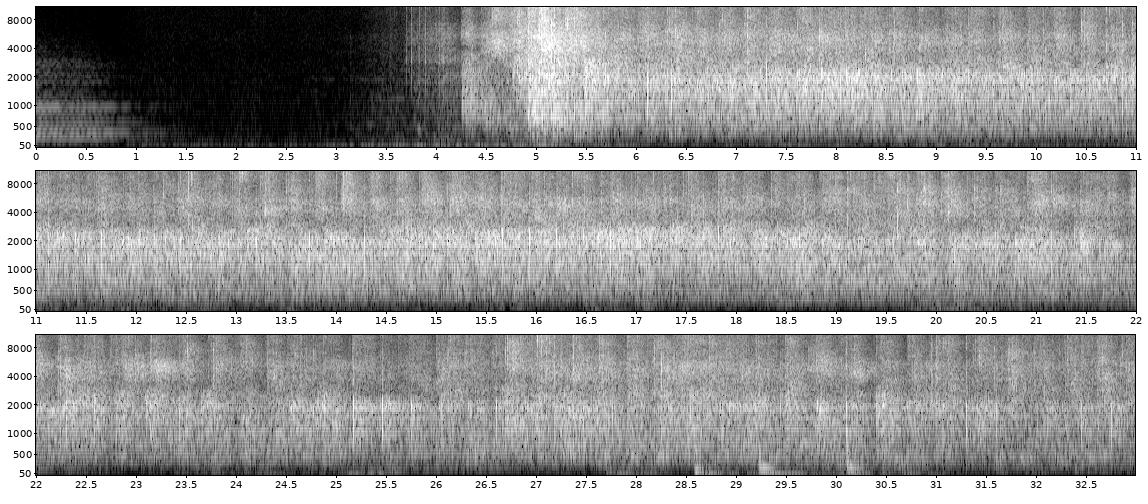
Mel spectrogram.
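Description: The last held chord of an oboe-and-strings quartet dies away within the first second. After a few seconds of hush, an audience breaks into applause that swells about five seconds in and carries on as steady clapping.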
